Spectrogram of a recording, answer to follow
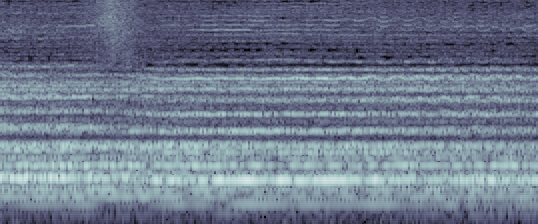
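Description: Mixed choir of sopranos, altos, tenors and basses singing, holding one long sustained chord.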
